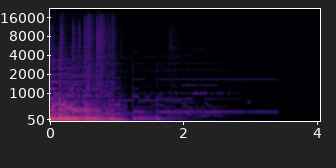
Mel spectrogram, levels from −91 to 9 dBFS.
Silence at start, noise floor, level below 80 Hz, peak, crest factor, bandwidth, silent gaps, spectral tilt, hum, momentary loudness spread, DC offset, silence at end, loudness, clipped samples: 0 s; -71 dBFS; -46 dBFS; -24 dBFS; 18 dB; over 20 kHz; none; -5.5 dB/octave; none; 26 LU; under 0.1%; 1.75 s; -41 LUFS; under 0.1%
